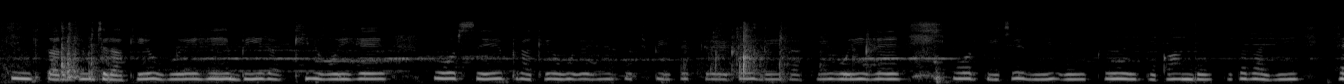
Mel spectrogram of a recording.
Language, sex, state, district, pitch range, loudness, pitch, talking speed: Hindi, female, Maharashtra, Nagpur, 240-255 Hz, -38 LUFS, 245 Hz, 130 wpm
